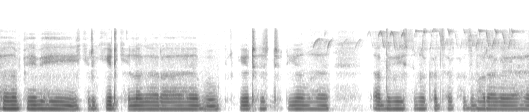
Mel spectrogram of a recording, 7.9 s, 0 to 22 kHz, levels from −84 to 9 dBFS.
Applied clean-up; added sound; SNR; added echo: none; none; none; none.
